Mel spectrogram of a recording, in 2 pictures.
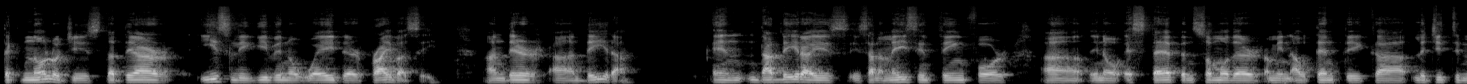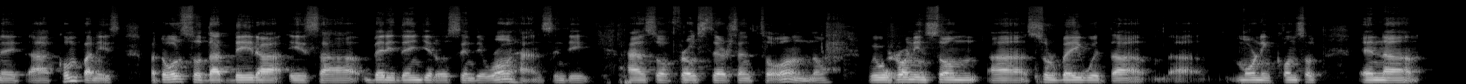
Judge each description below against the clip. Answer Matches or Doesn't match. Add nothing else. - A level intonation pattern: Matches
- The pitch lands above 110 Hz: Doesn't match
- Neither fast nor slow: Matches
